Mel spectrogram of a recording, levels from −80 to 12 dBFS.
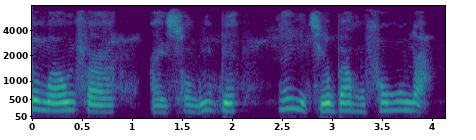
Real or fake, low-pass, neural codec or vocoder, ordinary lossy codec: fake; 7.2 kHz; codec, 16 kHz, 2 kbps, FunCodec, trained on Chinese and English, 25 frames a second; Opus, 24 kbps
